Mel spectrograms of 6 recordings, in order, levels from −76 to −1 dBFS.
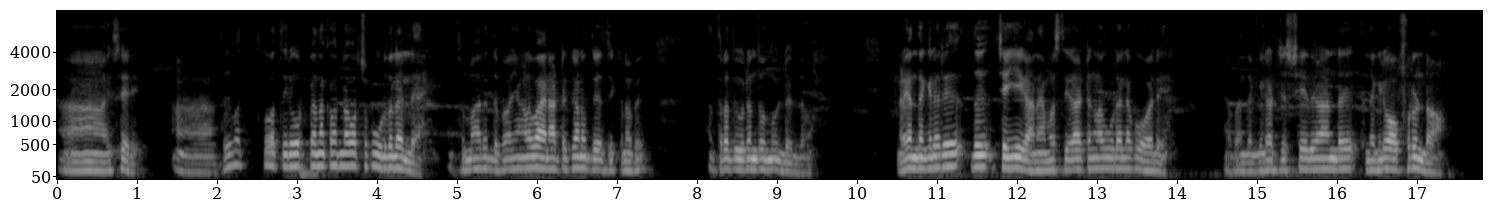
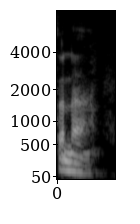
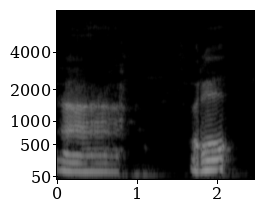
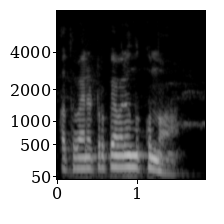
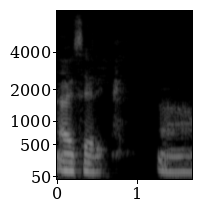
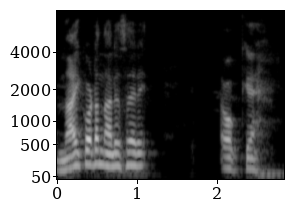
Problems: background sounds at intervals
